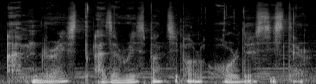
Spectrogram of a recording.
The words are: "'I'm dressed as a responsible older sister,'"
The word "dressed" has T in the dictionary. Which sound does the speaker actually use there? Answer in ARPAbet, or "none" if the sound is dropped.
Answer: T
